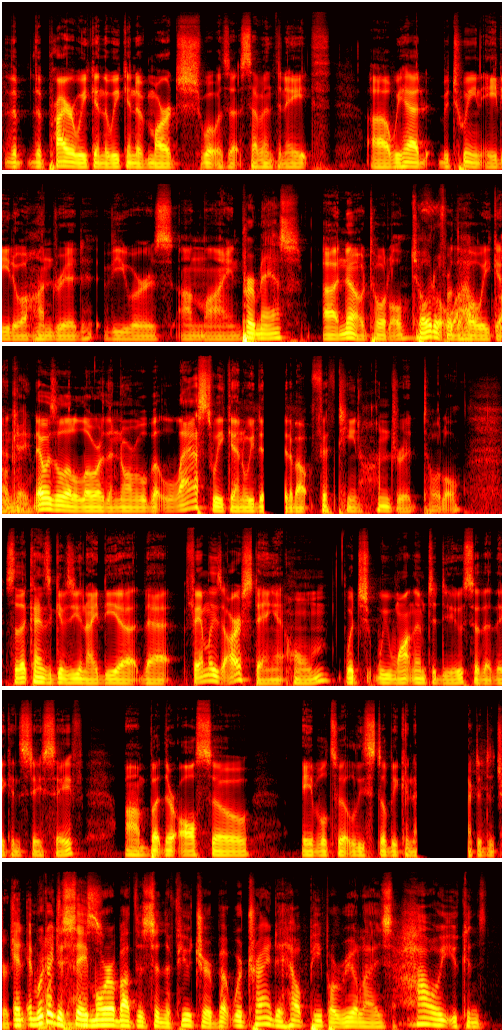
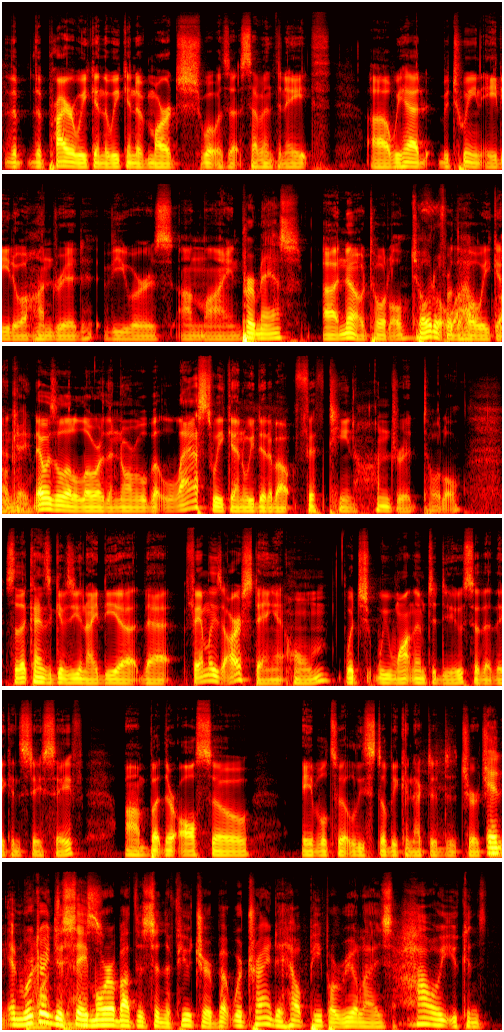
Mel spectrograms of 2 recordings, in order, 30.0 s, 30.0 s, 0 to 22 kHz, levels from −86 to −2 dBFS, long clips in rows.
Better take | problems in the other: second | audio freezing; at 13 s and at 24 s for 0.5 s

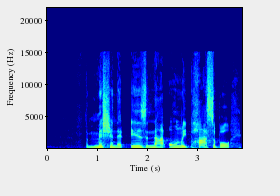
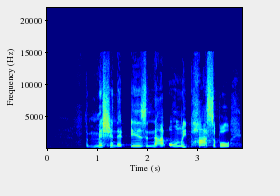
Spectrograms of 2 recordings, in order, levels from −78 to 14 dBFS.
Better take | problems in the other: first | thin; very; fading below 400 Hz

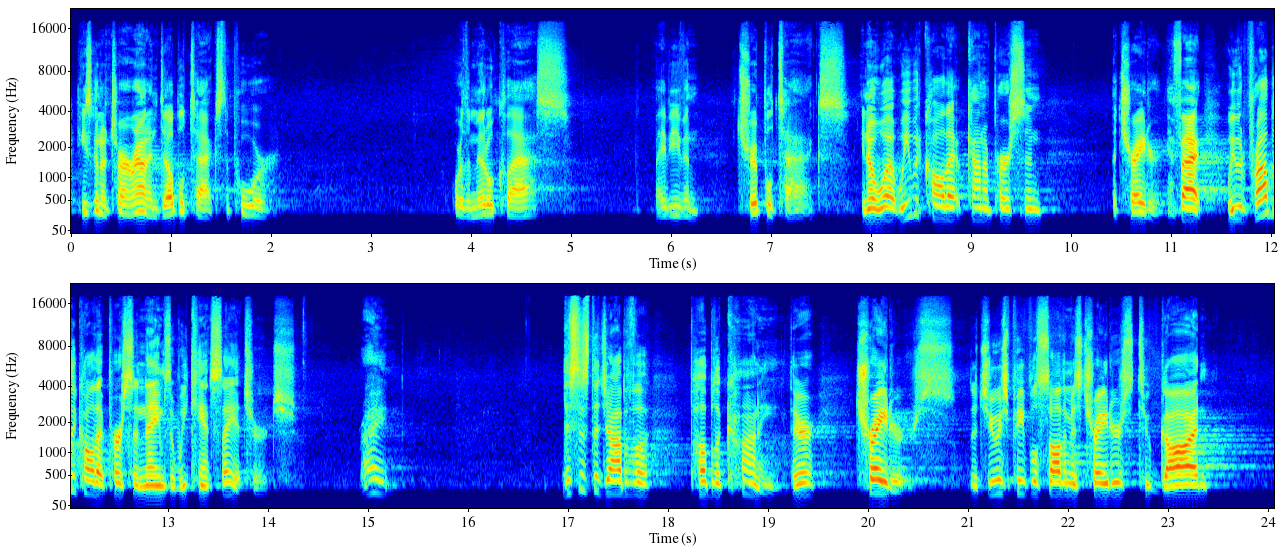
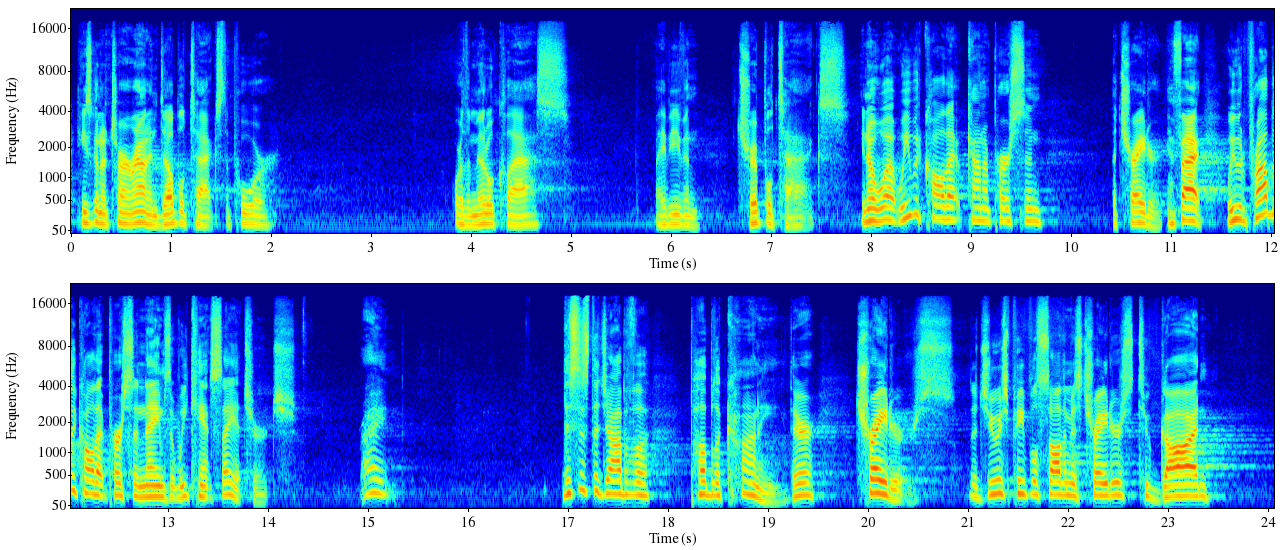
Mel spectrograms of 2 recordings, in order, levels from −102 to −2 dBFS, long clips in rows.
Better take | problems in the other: second | thin; very; fading below 300 Hz

